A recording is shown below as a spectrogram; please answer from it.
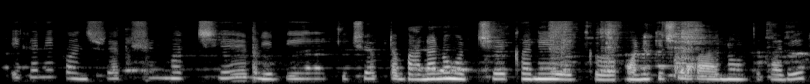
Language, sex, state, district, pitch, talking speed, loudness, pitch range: Bengali, female, West Bengal, Kolkata, 250 Hz, 110 wpm, -20 LUFS, 230-280 Hz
